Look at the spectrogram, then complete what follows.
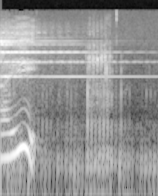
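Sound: cat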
